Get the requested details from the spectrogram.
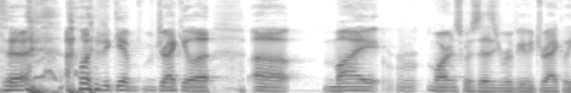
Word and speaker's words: Scorsese: Scorsese. How did he say his name? I always said Scorsese, but he said it like Scorsese, right? – Yeah, or something like that.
